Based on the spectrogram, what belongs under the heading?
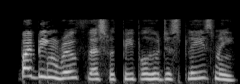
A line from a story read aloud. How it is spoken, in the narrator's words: Vicky says flatly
